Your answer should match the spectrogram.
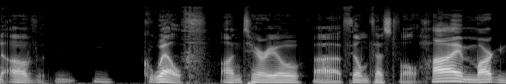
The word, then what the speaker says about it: Guelph: however it should be pronounced like this Guelph G wel F when you list where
